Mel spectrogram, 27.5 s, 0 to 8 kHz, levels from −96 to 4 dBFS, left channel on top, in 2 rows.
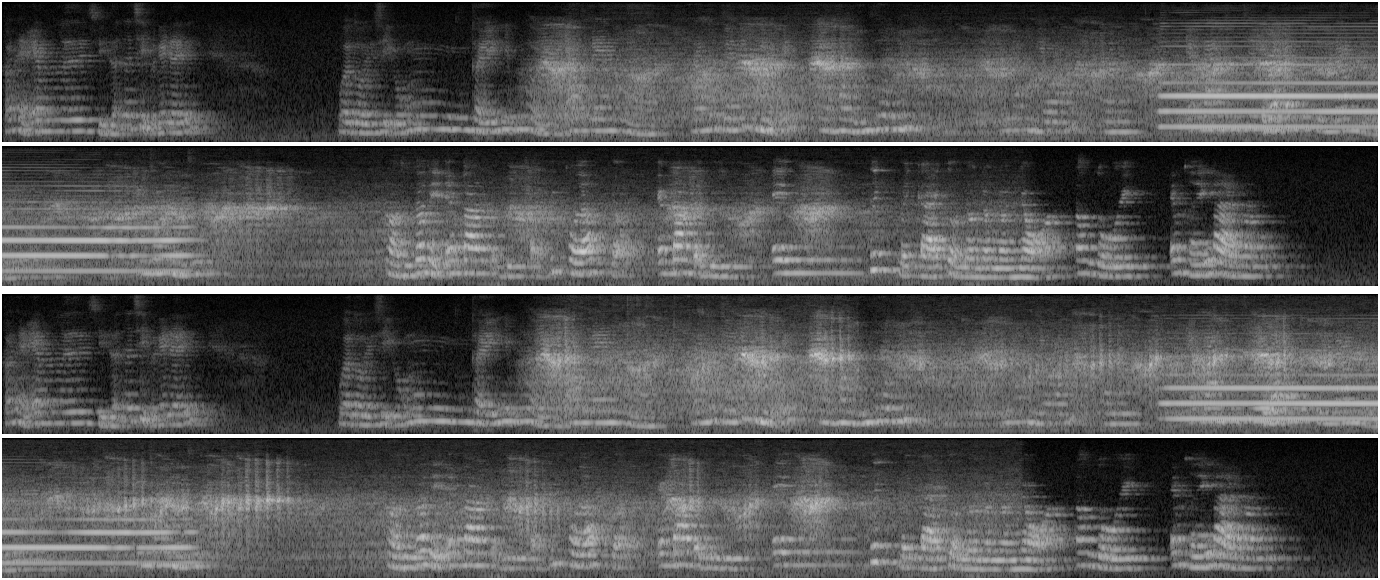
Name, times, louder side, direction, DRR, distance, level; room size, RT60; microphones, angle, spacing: voice 1, 0.0-1.9 3.4-6.6 6.9-9.1 10.0-10.8 11.8-14.3 14.8-15.8, right 1 dB, ahead, -4 dB, 1.0 m, -36 dB
Frog, 5.2-24.0, right 5 dB, 50° right, 0.5 m, -33 dB
Wind instrument woodwind instrument, 11.5-15.7, left 1 dB, 75° left, 0.5 m, -25 dB
voice 2, 12.6-12.9 17.6-21.1 21.5-25.1 25.4-26.5, left 1 dB, 55° left, 0 dB, 1.0 m, -29 dB
3.9 x 2.8 x 4.6 m, 0.83 s
head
